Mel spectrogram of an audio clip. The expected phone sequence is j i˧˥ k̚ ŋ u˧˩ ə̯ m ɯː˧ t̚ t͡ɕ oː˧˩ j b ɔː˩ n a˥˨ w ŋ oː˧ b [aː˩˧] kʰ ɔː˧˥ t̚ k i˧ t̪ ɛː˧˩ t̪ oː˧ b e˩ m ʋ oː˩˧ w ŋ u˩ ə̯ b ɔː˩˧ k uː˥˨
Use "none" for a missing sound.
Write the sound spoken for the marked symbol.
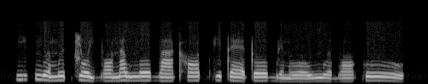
aː˩˧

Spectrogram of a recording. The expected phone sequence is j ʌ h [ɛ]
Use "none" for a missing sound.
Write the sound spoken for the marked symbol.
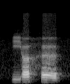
ə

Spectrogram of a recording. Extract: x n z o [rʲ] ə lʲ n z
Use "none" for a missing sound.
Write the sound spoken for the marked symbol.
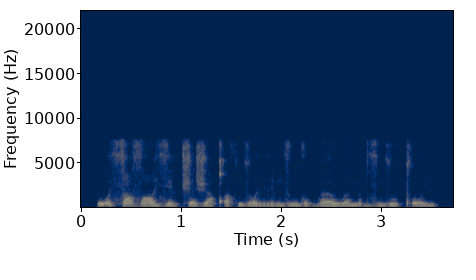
rʲ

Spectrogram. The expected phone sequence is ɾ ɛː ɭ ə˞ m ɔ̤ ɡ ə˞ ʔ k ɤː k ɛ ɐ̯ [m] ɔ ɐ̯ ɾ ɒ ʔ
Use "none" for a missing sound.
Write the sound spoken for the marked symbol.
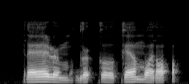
m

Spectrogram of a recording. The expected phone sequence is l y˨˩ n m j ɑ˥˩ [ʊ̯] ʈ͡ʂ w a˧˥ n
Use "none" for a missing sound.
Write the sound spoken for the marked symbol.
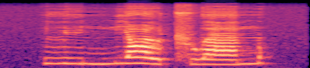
ʊ̯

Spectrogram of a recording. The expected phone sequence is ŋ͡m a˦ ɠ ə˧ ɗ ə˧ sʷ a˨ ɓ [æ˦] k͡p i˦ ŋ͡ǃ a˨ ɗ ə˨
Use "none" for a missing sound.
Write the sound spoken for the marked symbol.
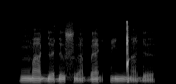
æ˦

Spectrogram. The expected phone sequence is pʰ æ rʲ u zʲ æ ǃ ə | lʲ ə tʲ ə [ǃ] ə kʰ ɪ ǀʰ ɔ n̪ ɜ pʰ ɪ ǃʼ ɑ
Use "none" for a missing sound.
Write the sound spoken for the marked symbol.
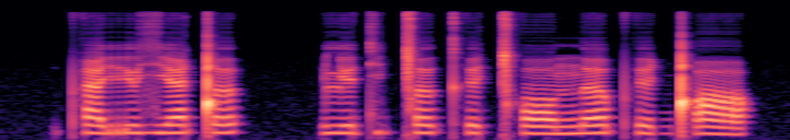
ǀ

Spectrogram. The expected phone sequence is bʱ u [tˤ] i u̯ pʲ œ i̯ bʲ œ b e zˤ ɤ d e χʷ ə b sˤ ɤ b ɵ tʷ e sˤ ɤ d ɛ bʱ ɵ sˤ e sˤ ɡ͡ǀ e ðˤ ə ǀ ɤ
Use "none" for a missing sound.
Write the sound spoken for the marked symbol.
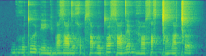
tʷ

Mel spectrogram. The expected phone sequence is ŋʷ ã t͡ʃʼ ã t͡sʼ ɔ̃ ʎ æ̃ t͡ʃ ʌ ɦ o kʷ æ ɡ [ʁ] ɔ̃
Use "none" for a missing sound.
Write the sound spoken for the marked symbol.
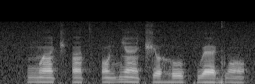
w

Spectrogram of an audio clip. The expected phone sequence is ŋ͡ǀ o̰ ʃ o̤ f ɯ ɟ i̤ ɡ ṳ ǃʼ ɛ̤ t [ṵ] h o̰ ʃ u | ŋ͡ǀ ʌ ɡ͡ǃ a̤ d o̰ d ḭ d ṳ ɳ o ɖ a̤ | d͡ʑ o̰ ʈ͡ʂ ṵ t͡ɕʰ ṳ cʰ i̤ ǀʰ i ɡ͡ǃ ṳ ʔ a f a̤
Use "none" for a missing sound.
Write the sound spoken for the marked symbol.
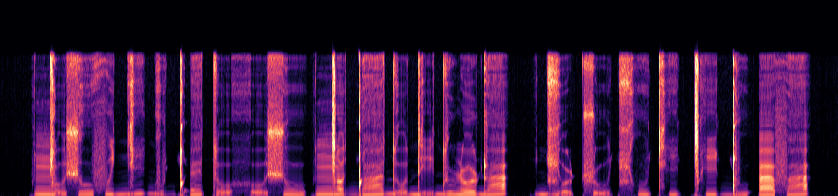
o̰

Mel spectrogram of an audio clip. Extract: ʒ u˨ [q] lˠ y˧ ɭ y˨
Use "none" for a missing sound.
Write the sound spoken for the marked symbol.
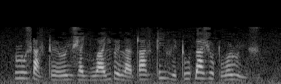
ʈ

